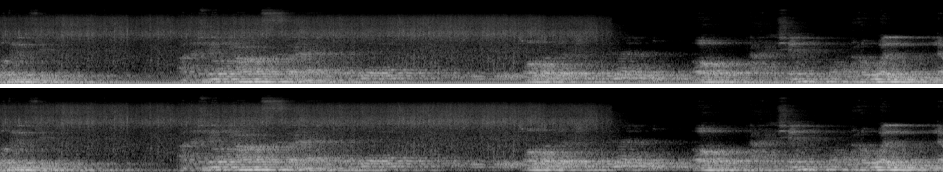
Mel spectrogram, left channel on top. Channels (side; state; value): left; noise; hum, 10 dB below the sound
